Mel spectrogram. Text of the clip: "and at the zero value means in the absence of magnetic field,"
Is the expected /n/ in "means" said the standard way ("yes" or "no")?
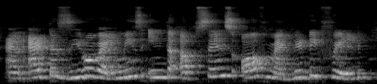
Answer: no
